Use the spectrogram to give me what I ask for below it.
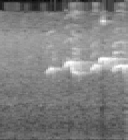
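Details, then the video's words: Javan grey-throated white-eye with a brief high song fragment to excite other birds: thin rising whistle sliding into a couple of quick chirps. "Masteran buat burung OPIOR JAWA agar tambah emosi"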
